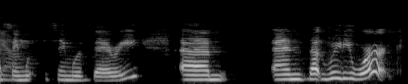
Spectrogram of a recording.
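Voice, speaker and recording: A woman's voice: medium pitch, dry recording, muffled recording. Polish-raised woman telling her story, dry sound. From Poland. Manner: chatty, warm storytelling with frequent ums and light laughs. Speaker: bakery owner and head baker, guest. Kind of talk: casual interview answers.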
